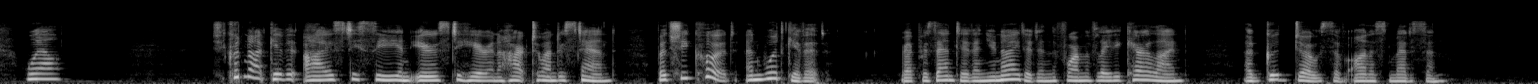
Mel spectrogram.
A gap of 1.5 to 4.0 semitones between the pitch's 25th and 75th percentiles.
No: average, 4.9 semitones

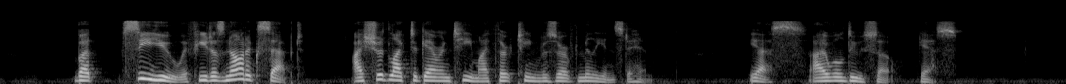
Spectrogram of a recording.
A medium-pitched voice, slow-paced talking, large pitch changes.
Yes: medium, 160 Hz; slow, 130 wpm; wide, 6.0 semitones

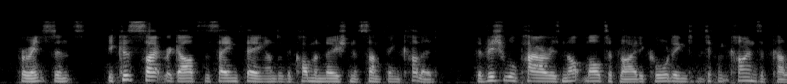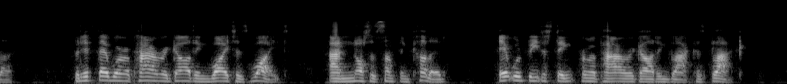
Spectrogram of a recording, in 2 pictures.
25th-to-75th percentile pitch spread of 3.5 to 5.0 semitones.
No: average, 2.9 semitones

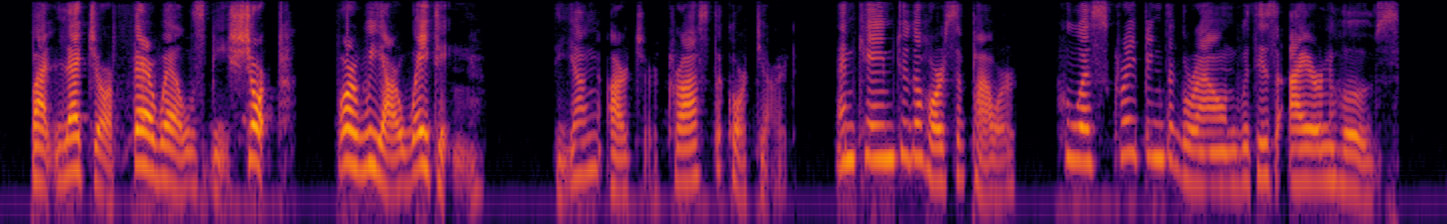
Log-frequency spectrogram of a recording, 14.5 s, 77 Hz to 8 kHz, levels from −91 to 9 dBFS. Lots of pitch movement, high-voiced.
Yes: wide, 7.9 semitones; high, 200 Hz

